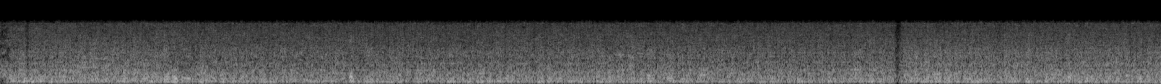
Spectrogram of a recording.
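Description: From the very start right through to the end of the clip, there's a second voice sitting alongside the talker: the other side's voice leaking through, and it's roughly as loud as the main speech, maybe even a touch louder. The likely cause is the talker's device playing the far end on its loudspeaker while the echo canceller failed to strip that playback back out of the microphone signal, so it rides along the whole time inside the call audio's band, which stops around 8 kHz.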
